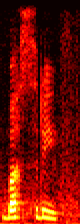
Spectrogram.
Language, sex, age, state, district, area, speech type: Kashmiri, female, 18-30, Jammu and Kashmir, Kulgam, rural, read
